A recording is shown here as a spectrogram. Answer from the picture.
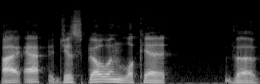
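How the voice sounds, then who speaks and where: Over a quiet background, a man with an American accent uses an unremarkable speaking voice, fairly low in pitch with ordinary pitch variation. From Michigan. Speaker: podcast co-host. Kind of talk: panel discussion.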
